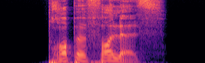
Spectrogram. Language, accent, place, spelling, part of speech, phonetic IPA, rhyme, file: German, Germany, Berlin, proppevolles, adjective, [pʁɔpəˈfɔləs], -ɔləs, De-proppevolles.ogg
- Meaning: strong/mixed nominative/accusative neuter singular of proppevoll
